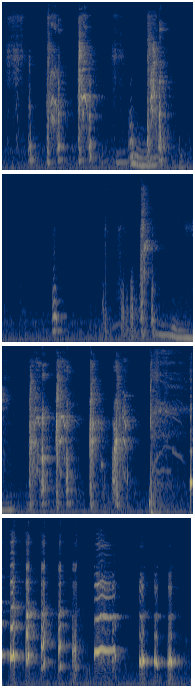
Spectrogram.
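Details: Grey parrot in Slovakia imitating a cough: a run of short, harsh cough-like bursts mixed with whistles and chirps.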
